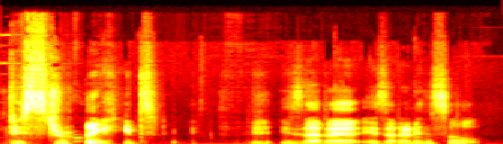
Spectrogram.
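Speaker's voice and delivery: loud, high, amused outburst; laughing. Real, not acted. Player puzzled by the taught word, laughing. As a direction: ask it through real laughter.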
